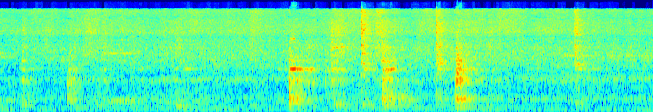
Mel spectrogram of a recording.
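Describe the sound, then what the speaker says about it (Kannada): Crushed ginger being stirred into green chilli chicken in a pan, giving a steady sizzle under a run of scraping stir strokes that come in close, loud bursts toward the end. "ಇದು ಇವಾಗ ಚೆನ್ನಾಗಿ ಮಿಕ್ಸ್ ಮಾಡ್ಕೊಳ್ಳೋಣ"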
